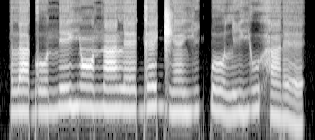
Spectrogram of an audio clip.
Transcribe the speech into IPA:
l a˧ ɡ o˧ n e˦ j ɔ̃˦ n ã˦ l ɛ˦ ɡ ɛ˦ d͡ʒ ɛ̃˧ j i˦ k͡p o˦˨ l i˧ j u˦ h ã˧ ɾ ɛ˨

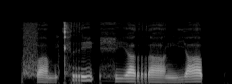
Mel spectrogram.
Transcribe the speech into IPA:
f a˩˦ m kʰ r i˥˩ ʔ h i˧ a̯ r a˧ ŋ j a˥˩ p̚

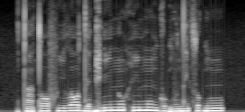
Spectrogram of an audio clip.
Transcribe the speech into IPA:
t ã˨ t ɔ˧ f i˧ l ɔ˧ d ɛ˨ ɡ i˨˦ ɾ i˦ n ũ˦ h i˦ m ũ˦ ɡ o˦˨ ɡ ũ˨˦ d ĩ˧ s o˦ ɡ͡b ũ˦

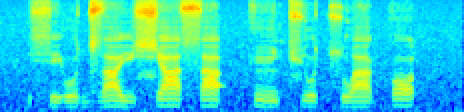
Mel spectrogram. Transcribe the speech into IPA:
s j u˨˩ d͡z a˧ j ɕ a˥˧ s a˦ ʔ k ĩ˧ t͡ɕ u˧ t͡s w a˧ k ɔ˦ t̚

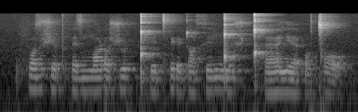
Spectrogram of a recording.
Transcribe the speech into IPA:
f ɒ z ʃ ɛ pʰ ɛ z ŋ ɒ ɽ ɔ ʃ ɭ u ǃʰ ɪ tʰ ɪ ɽ ɪ ʈ ɑ x ɪ ŋ͡ǃ u ʃ ǃʰ æ lʲ æ ʔ ɔ ǀ ɔ

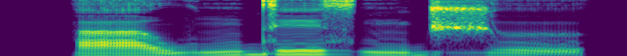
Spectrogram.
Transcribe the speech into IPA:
a w n d e z n d͡ʒ ɵ

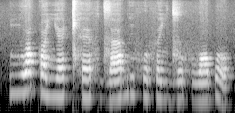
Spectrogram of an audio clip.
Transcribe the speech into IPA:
ʎ o qʷ ɪ ʎ ɛ ǁʰ ɛ f d͡z a b i f ʊ f ɛ ʎ d͡z ʊ f v ɔ p o

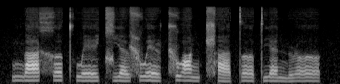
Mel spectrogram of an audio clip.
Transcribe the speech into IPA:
n̪ ä˨˦ x ɤ˦ t̪ʰ w e˨˦ ɪ̯ t͡ɕ j ɛ˨˦ ʂ w e˥˨ ɪ̯ ʈ͡ʂ w ɑ˥˨ ŋ ʈ͡ʂʰ ä˨˩ t̪ ɤ˥˨ t̪ j ɛ˥˨ n ɻ ɤ˦

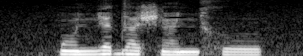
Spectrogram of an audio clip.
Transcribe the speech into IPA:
p ɔ̃ ɲ æ d a ʃ æ̃ ɲ x ʊ

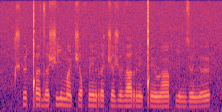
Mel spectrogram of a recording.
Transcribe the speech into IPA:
t͡ʃʰ ʏ ǃ ɜ d ɜ ʃ i m ã t͡ʃ ʌ f ẽ r ɜ t͡ʃ ɜ ʒ ø ð a r ẽ ǃ ẽ ɹ ã f i n z ʏ n ø

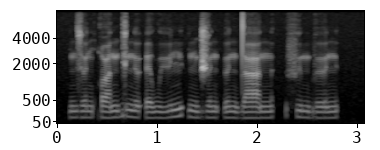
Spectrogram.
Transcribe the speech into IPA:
n z ø n qʷ a n ɡʲ œ n ø ʔ ɛ w y n | n d͡ʒ ø n ʔ ø n d a n | f y m b ø n

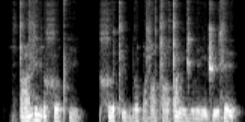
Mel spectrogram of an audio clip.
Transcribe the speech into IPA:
tˤ e z i ɾ ɵ x ɵ pʰ i | x ɵ tʼ i b ə b ə zˤ e tˤ ɵ tˤ i ŋ ɡ i l i n d͡ʒ y z e

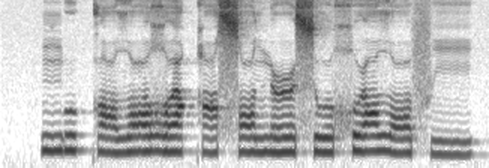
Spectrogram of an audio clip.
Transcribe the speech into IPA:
ŋ u˧ k ɔ˨ ðˤ o˧ ʁʷ œ˧ q ɑ˧ sˤ o˧ n ə˞˧ s u˧ χʷ ə˞˦ ðˤ o˧ f i˨

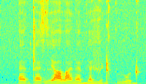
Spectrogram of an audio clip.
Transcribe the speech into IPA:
æ ɖ ʈ æ z lʲ ɑ lˠ æ ɳ æ bʲ ɑ vʲ ə ɖ ʊ k ʎ u ɖ

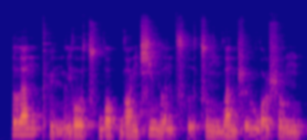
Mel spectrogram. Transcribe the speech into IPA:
l a˥ n pʰ y̰˨˩ n l j o˥˧ ʊ̯ t͡sʰ w ɔ˥˩ p w ɑ˥ ŋ ɕ i˥˩ n l a˩ n t͡sʰ ɹ̩˨˩ t͡s ʊ˥˧ ŋ n̪ w a˥˩ n ʂ ɻ̩˩ l w ɔ˧˥ ʂ ʊ˥ ŋ

